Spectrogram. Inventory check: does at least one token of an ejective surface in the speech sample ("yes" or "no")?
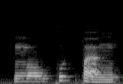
no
